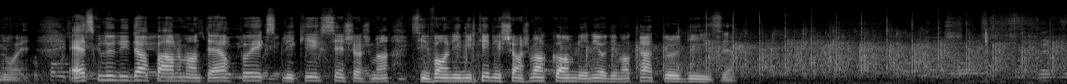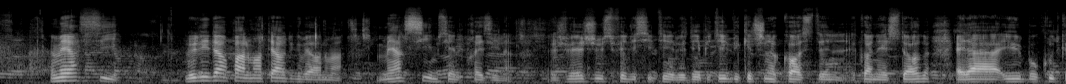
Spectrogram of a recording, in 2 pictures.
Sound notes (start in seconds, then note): 10.7 some applause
